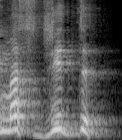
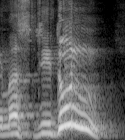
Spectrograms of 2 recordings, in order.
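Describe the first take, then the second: First: Masjid said without the case ending; bare masjid, no ending. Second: Masjidun slow, ending un sounded clearly; masjidun with case ending. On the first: Teacher showing the wrong form, masjid without ending. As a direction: say masjid cut off after the d. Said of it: "don't say masjid". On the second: Teacher modelling the correct masjidun, slow and clear. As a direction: stretch out the un of masjidun. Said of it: "Say masjidun". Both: Shown as a demonstration.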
